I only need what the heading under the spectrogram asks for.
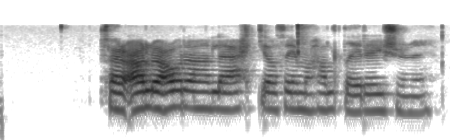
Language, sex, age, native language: Icelandic, female, 11, Icelandic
